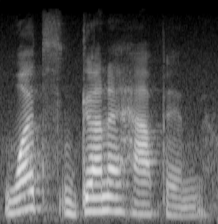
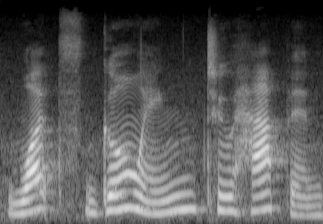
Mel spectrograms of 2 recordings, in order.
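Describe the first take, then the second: First: Going to is reduced to a quick gonna. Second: Going to is said fully as two words. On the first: This is very colloquial. "ese gonna es muy coloquial" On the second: This is the formal form. "vamos a usar la forma formal"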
